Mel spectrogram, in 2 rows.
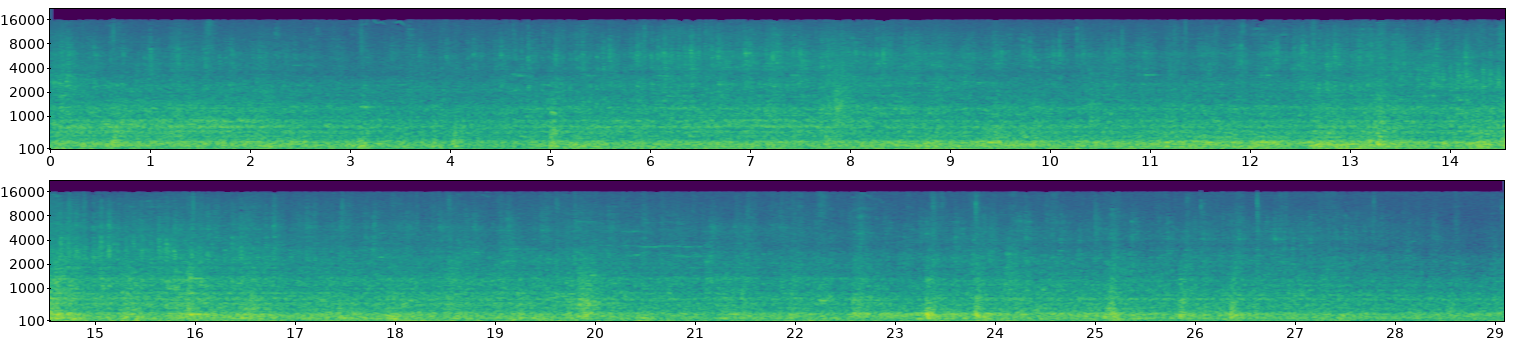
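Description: A railway carriage running slowly over jointed track, heard from inside the car: a steady rumble with wheels clicking over the rail joints. Beneath it is the running of the hauling BRCW Class 33 diesel locomotive, with its Sulzer eight-cylinder engine.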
